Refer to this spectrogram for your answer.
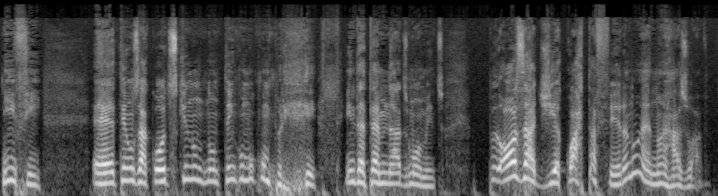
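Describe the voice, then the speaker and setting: With a Brazilian Portuguese accent, a man in his thirties from Brazil lectures on law for exam preparation, his high-pitched, animated voice slightly fast and darkish in tone. He stresses key ideas over and over and slips into humorous digressions, recorded dry in a clean studio.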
